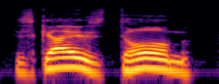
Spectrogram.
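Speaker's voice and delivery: put-on oafy guy voice. Demonstrating how to do a Walter Walker impression, Walter Walker oafy deep voice. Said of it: "like kind of oafy sounding voice".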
